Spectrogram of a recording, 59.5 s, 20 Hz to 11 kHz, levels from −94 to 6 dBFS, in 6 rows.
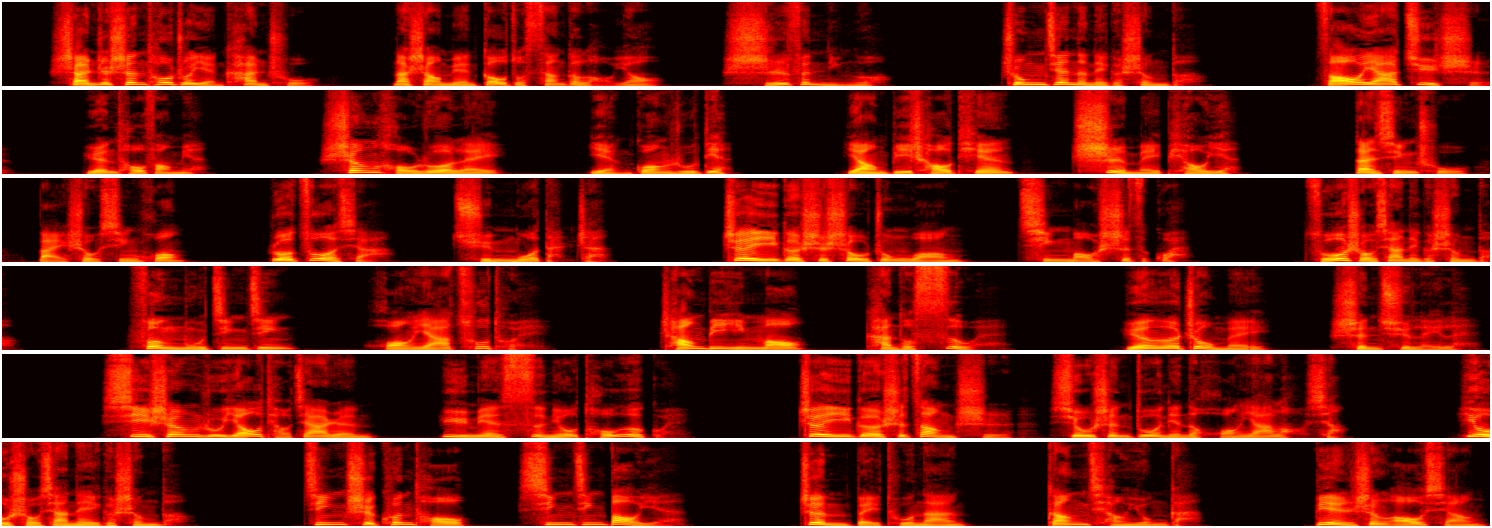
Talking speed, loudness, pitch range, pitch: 165 characters per minute, -24 LUFS, 135-200 Hz, 165 Hz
